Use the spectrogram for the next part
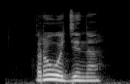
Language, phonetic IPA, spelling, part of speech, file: Russian, [ˈrodʲɪnə], родина, noun, Ru-родина.ogg
- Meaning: 1. homeland, motherland, native land 2. Russia as the Motherland 3. the Soviet Union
